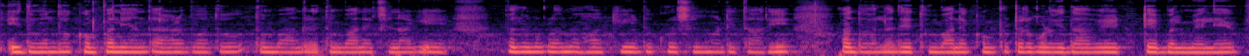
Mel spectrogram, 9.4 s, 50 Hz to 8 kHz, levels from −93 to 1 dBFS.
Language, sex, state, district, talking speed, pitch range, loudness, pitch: Kannada, female, Karnataka, Chamarajanagar, 135 wpm, 205-210 Hz, -33 LUFS, 205 Hz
